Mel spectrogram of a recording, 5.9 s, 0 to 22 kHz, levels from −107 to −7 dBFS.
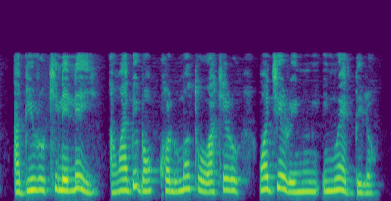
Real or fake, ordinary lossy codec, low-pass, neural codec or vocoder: real; none; 7.2 kHz; none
